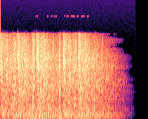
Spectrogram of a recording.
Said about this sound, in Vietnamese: Năm tiếng nổ truyền đến, giống như là năm tòa tu di sơn đập xuống, mặt đất ầm ầm điên cuồng lún xuống.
